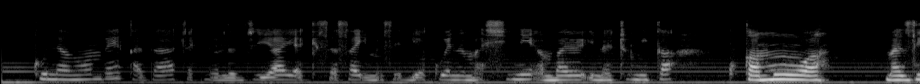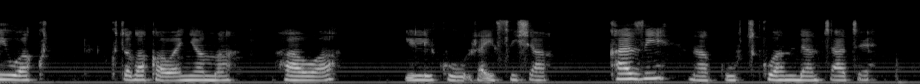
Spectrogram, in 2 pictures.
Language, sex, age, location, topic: Swahili, female, 18-24, Kisumu, agriculture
